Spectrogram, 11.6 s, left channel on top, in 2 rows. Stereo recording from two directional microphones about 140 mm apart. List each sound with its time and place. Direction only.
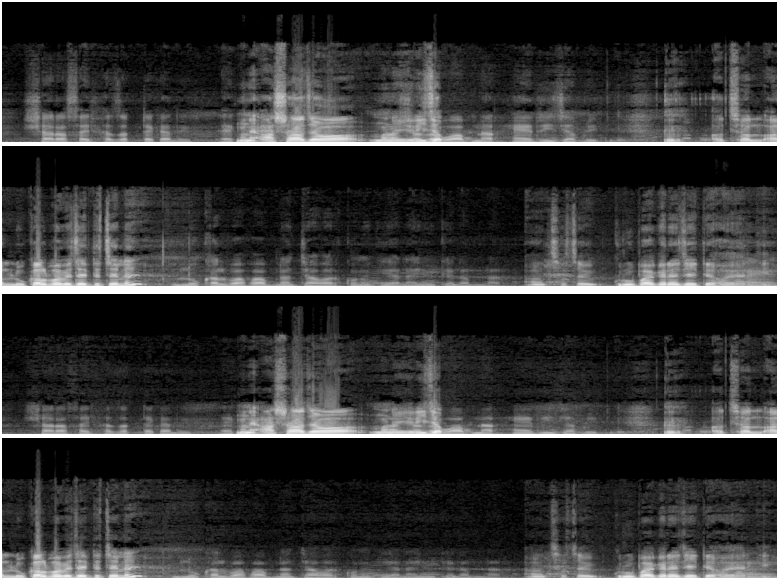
0.3 s a man's voice: 80° left
1.7 s speech: 25° left (ahead or behind)
3.3 s speech: 90° left
4.9 s speech: 20° left (ahead or behind)
7.3 s speech: 85° left
9.7 s speech: 25° left (ahead or behind)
